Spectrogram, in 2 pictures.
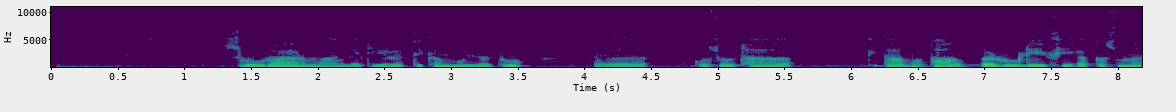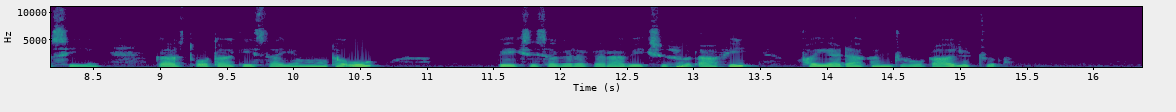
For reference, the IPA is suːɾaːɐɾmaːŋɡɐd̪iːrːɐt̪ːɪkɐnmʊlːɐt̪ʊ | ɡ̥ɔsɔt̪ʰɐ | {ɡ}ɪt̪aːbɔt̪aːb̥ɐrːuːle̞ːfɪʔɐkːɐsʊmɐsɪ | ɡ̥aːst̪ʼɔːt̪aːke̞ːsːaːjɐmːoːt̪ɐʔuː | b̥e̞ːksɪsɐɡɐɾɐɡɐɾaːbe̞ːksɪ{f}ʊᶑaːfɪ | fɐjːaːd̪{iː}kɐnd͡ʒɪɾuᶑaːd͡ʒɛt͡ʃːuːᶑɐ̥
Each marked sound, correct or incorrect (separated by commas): incorrect, incorrect, incorrect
